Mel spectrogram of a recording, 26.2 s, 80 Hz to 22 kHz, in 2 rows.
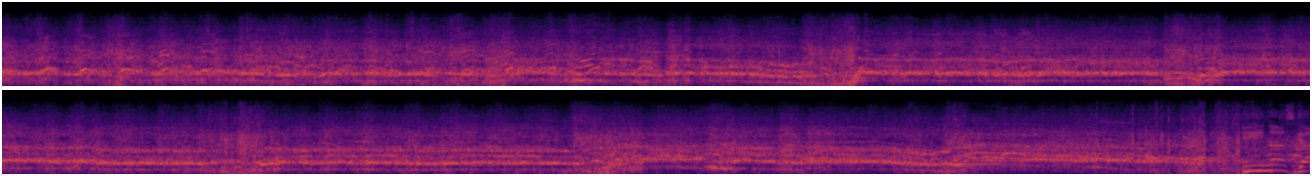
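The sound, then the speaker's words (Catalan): A large crowd celebrates the Capgrossos castellers completing and unloading a human tower, a 3 de 9 amb folre, with a loud, unbroken roar of cheering and shouting voices, sharper whoops and bursts of yelling rising out of the din every few seconds. “Escoltem la seva celebració perquè s'ho mereixen.”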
